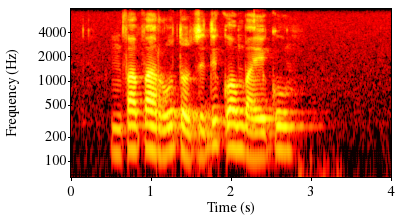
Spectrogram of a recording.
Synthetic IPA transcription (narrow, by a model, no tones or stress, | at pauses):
ɱfafar̤utɔb͡ʐidikɔmbaɦiku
